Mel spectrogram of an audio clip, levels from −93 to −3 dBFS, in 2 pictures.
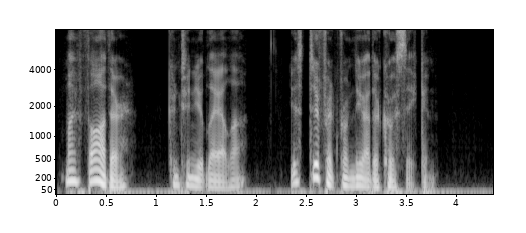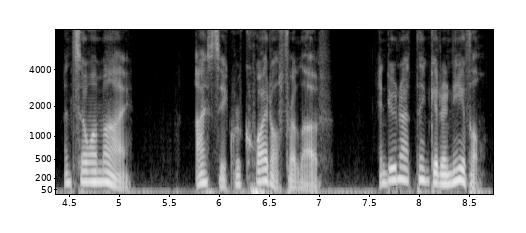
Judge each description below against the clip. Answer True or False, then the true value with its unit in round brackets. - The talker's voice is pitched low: True (120 Hz)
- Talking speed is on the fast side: False (180 wpm)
